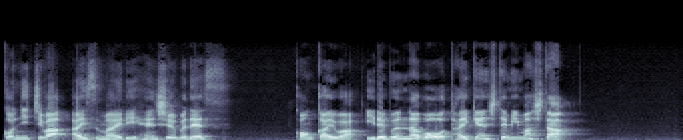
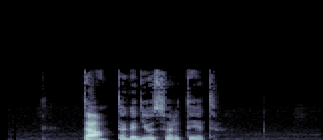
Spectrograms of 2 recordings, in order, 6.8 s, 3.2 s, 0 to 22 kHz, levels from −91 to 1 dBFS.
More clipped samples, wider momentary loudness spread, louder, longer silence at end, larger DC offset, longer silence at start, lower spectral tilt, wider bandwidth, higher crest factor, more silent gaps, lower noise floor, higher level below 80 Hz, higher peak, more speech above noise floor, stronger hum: neither; second, 6 LU vs 16 LU; first, -14 LUFS vs -23 LUFS; about the same, 1.15 s vs 1.2 s; neither; second, 0.05 s vs 0.85 s; about the same, -3.5 dB/octave vs -3.5 dB/octave; first, 15 kHz vs 11.5 kHz; second, 16 dB vs 26 dB; neither; second, -57 dBFS vs -72 dBFS; first, -60 dBFS vs -80 dBFS; about the same, 0 dBFS vs -2 dBFS; second, 43 dB vs 49 dB; neither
